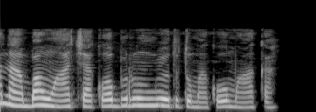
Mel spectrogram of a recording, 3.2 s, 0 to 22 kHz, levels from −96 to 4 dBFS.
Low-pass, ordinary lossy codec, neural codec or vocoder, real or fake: none; none; none; real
